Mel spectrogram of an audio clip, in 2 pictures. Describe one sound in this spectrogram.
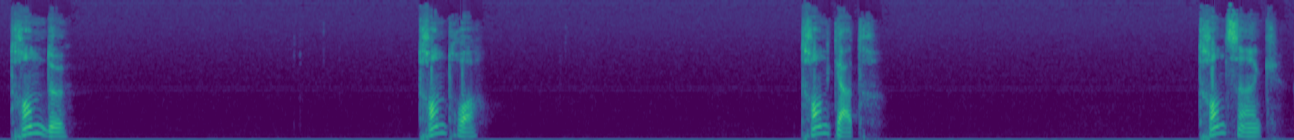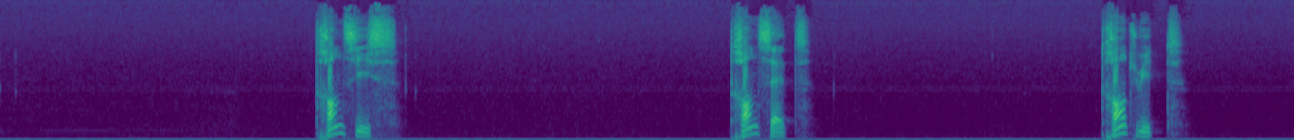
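A young man says a short word calmly and clearly, again and again at even pauses.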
